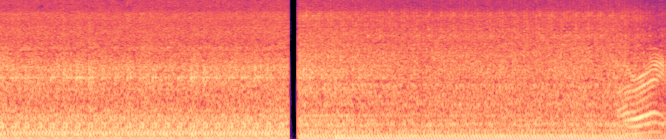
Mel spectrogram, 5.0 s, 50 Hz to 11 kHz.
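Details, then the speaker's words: Kubota F3680 diesel 4x4 mower after reassembly, injection lines reinstalled and bled: settles into an even, steady idle with a smooth low thrum, no misfire or knocking; owner hopes this fixes a burning coolant issue; normal idle. "like that ping like a kitten all right super pleased to have it running again uh sounds great"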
